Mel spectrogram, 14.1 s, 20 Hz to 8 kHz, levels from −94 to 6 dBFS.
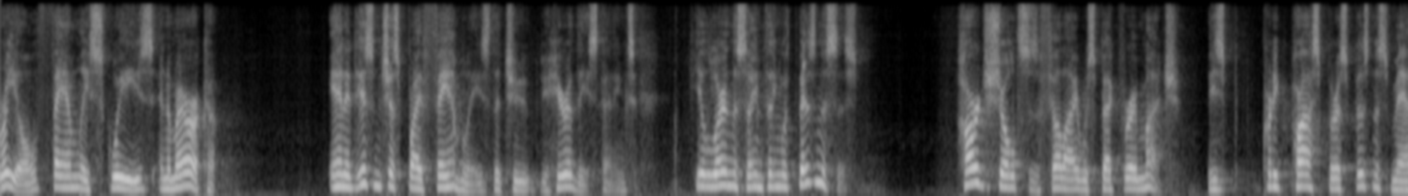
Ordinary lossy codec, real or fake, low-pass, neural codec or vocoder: MP3, 64 kbps; fake; 7.2 kHz; codec, 16 kHz in and 24 kHz out, 0.6 kbps, FocalCodec, streaming, 2048 codes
